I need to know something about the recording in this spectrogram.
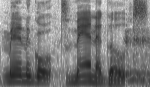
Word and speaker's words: Manigault: So I'm sitting here with the star of Jason's Letter, who plays Jason, Jamol Manigault. I said it right? Manigault.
